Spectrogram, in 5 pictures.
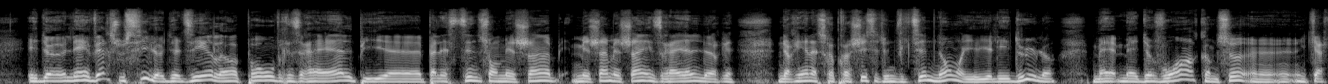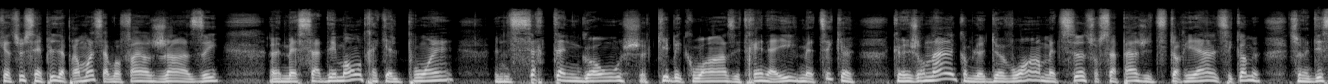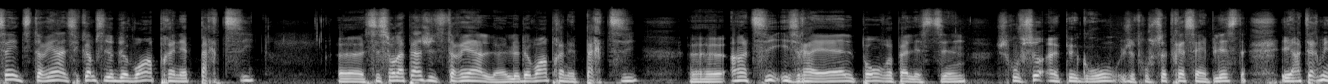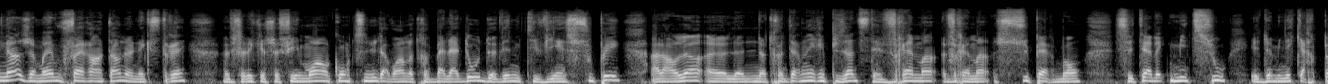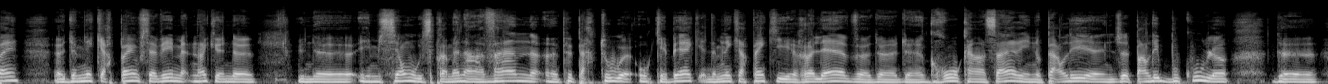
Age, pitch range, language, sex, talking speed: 50-69, 130-165 Hz, French, male, 185 wpm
